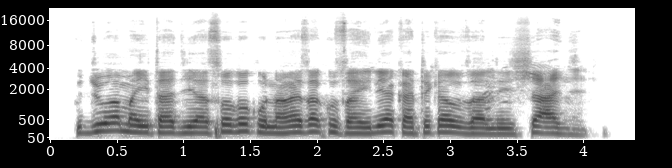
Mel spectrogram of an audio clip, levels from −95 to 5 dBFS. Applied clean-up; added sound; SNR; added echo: neural mask model Resemble Enhance denoiser.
